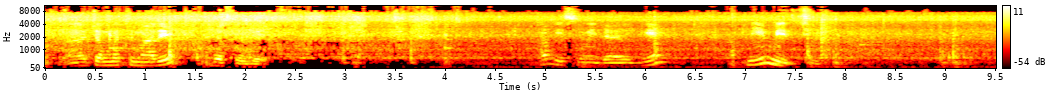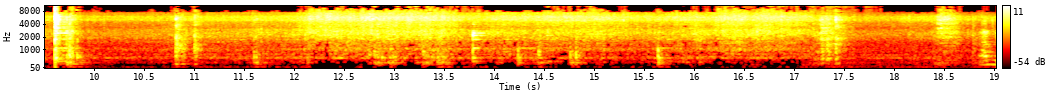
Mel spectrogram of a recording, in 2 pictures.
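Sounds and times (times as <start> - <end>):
chillies and onions sizzling in oil: 0.0 - 19.0.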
